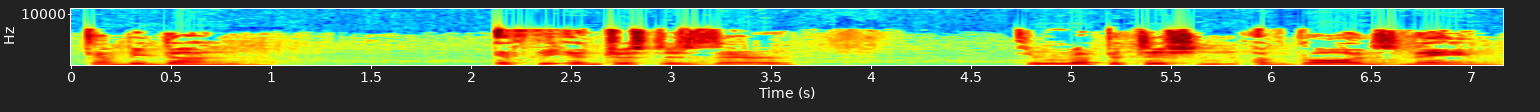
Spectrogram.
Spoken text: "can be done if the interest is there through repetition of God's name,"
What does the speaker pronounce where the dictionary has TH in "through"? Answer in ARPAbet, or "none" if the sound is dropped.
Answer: TH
